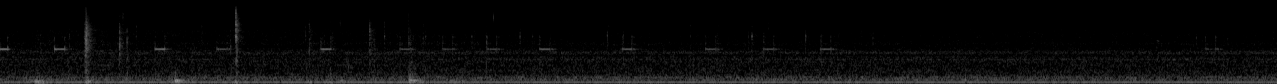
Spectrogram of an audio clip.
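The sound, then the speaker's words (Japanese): Telephone dialing tones from a phone call being placed: a long run of short, evenly spaced beeps repeating steadily over a constant low electrical hum, with no voices. “電話番号書いてくださってる方にかけてみちゃうよ。”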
